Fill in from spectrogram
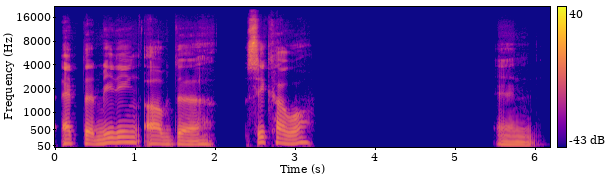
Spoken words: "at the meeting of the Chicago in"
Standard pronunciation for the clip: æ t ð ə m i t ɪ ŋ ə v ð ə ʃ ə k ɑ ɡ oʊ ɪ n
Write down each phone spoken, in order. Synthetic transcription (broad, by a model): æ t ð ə m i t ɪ ŋ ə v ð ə s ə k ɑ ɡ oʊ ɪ n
